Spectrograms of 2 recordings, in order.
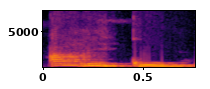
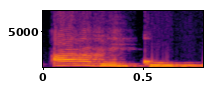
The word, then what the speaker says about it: haricot: Commençons avec le premier mot haricot. Puisque la consonne H en initial de ce mot est aspirée, nous ne devons pas élarticle le Il faut donc dire le haricot.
